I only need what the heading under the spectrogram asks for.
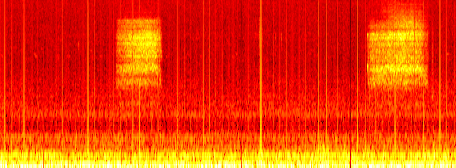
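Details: Five wild barn owl young in a nest box, fed breakfast by their mother, give two broad, breathy screeching hisses roughly two and a half seconds apart against a constant low rumble.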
